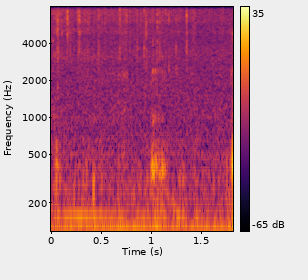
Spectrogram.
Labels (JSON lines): {"label": "ambient", "recorder": "HydroMoth"}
